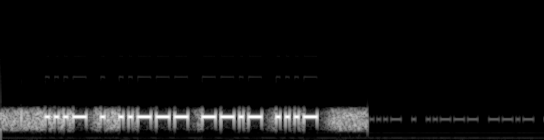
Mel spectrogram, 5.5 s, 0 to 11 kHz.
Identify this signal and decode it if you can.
Morse code, heard as a keyed tone, about 27 wpm, 560 Hz. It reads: VE2QV
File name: contests / 2019-cw-wpx-kt5j-k5pi- -2330 0-38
